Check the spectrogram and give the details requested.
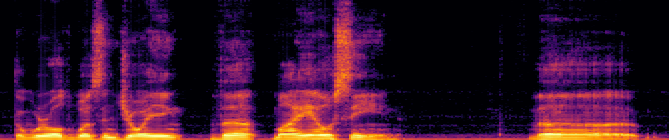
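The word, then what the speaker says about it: Miocene: world was enjoying the myocene the depending on how you pronounce it myocine but probably more correctly the myocene Kenya which we were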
